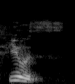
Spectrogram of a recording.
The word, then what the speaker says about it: Fuze: Okay, Is the it first thing that pronounced Fuze inspired or me, Fuse? Fuse, it's Fuse.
